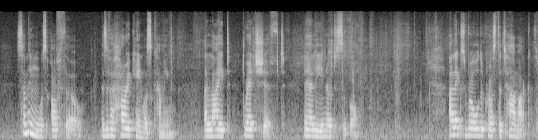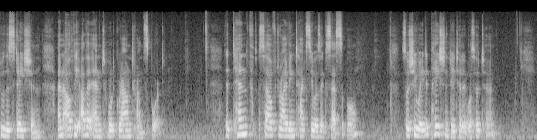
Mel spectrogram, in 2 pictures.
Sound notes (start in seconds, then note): none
